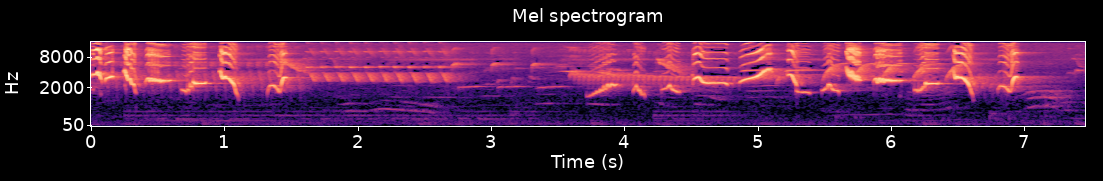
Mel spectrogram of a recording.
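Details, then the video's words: Oriental magpie-robin (kacer) in full song, used as a lure to prompt other birds to respond: loud varied whistled and slurred phrases, a steady buzzy trill in the middle, then rapid sharp rising notes repeated about four per second. "PANCINGAN KACER GACOR AGAR CEPAT RESPON"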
